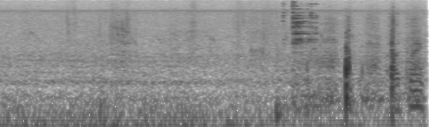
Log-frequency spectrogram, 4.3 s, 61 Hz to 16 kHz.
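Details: Honey bees in a hive split, made March 4 and inspected April 15, 2017, give a continuous low hum, broken near the end by sharp clicks and knocks as frames are handled.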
